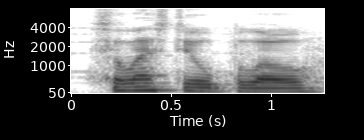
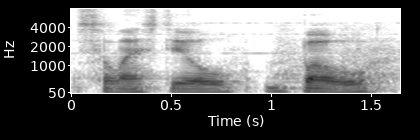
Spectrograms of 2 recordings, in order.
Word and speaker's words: Celestial Blow: Celestial blow. I was calling it celestial bow for ages cuz it's a crossbow. I called it that for about 4 years before I heard someone actually pronounce it correctly.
